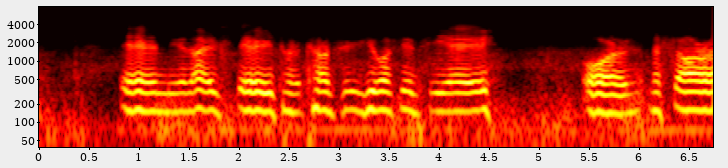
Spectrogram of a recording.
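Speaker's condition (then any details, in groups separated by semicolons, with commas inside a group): Parkinson's; speech impediment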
